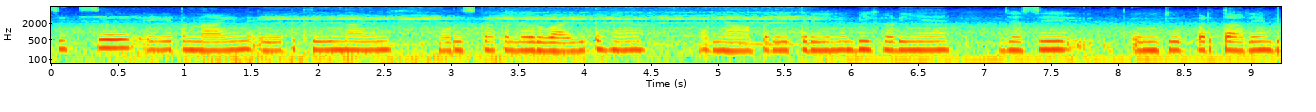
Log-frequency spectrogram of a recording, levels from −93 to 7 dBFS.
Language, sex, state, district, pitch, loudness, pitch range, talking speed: Hindi, female, Punjab, Fazilka, 215 Hz, -18 LUFS, 210-220 Hz, 155 wpm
